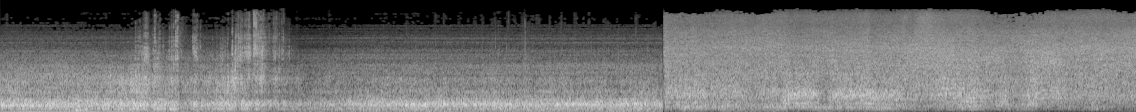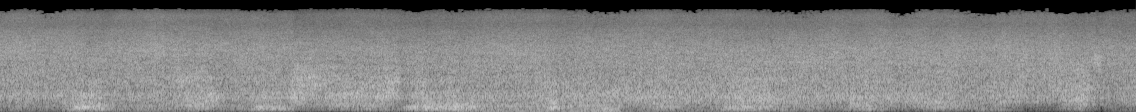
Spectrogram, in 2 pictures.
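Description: A pressure-washer lance jets water into a bucket of car shampoo, making a low churning rush. About eight seconds in, it switches abruptly to the lance's spray striking a car's paintwork, a steady, hissing rush.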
